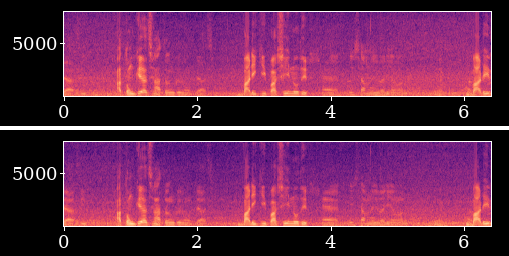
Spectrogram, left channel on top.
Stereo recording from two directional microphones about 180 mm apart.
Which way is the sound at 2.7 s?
20° right (ahead or behind).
